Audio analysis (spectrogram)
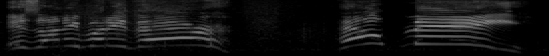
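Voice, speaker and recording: A woman's voice: very high voice, lively intonation, takes it slowly, full character voice. A woman voicing an earnest, apologetic, unlucky teenage boy adventurer in a video game. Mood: desperate.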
